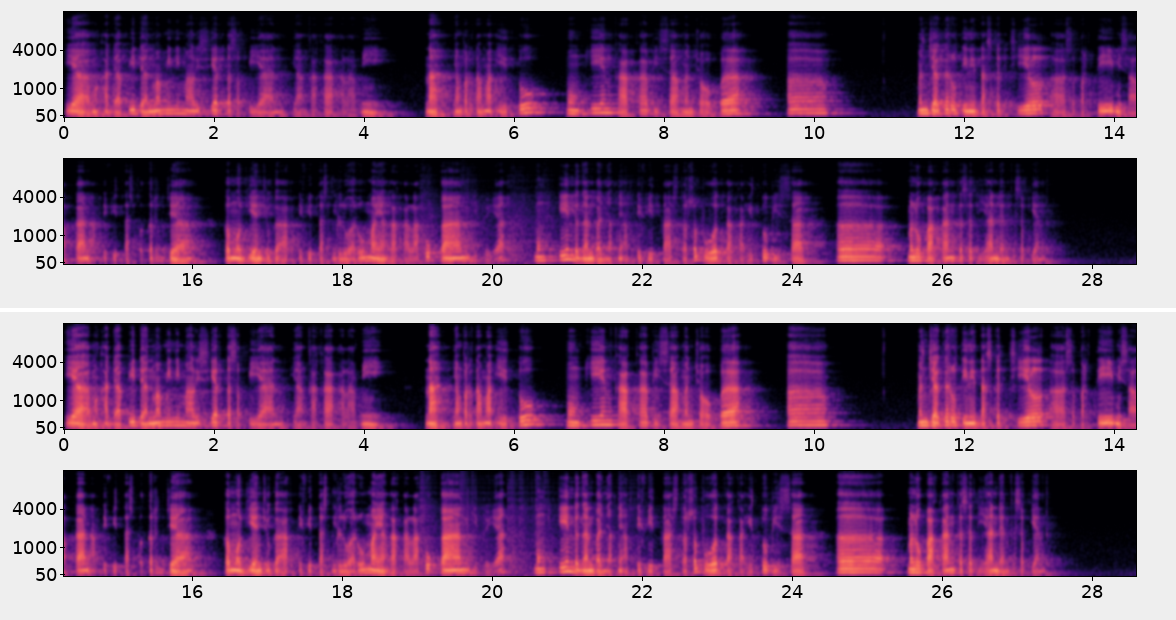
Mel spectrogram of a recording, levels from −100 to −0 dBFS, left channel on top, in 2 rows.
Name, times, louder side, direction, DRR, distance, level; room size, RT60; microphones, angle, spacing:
voice 1, 0.0-4.2 4.8-6.3 6.7-9.0 9.6-10.2 11.4-12.4 12.7-14.7 15.1-16.0 16.4-17.3 17.7-20.2 20.5-24.2 24.6-25.2 25.5-27.4, right 2 dB, 50° right, 12 dB, 1.4 m, -30 dB
sound 1, 19.0-23.8, right 2 dB, 80° right, 5.7 m, -60 dB
26.5 x 13.5 x 8.4 m, 0.68 s
head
